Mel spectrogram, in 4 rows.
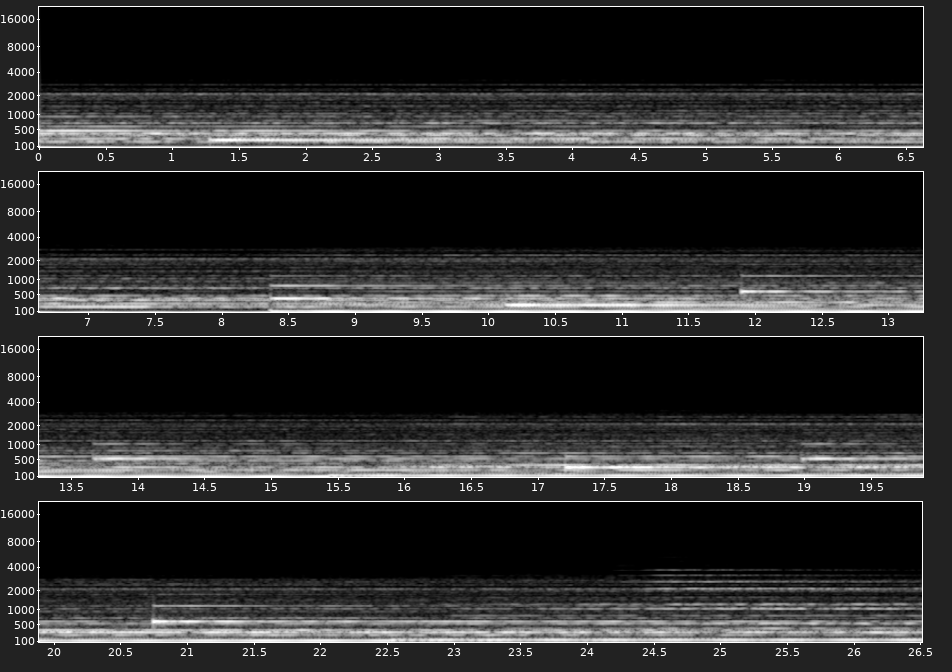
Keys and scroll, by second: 2.3 space, 3.4 space, 14.7 space, 16.1 space, 21.1 space, 22.4 space.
